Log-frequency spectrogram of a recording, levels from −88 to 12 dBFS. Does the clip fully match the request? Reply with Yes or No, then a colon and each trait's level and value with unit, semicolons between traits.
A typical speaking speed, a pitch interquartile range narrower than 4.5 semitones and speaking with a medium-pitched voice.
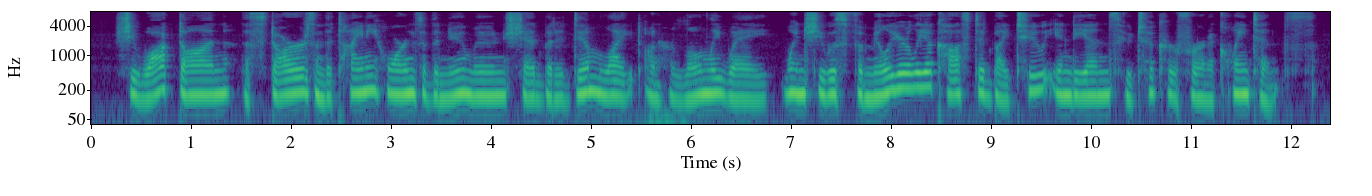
Yes: average, 175 wpm; average, 3.1 semitones; medium, 160 Hz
